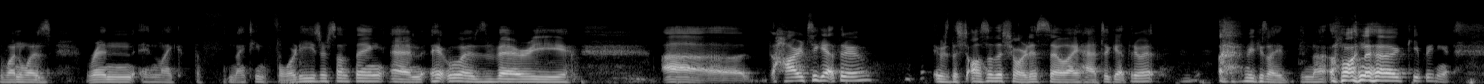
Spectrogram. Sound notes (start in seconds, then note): 11.9 chuckles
